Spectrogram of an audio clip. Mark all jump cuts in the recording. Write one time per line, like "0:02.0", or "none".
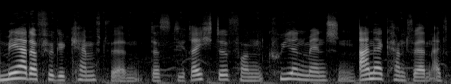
0:03.4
